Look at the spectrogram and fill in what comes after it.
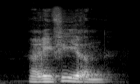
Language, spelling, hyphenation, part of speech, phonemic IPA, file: Dutch, rivieren, ri‧vie‧ren, noun, /riˈvirə(n)/, Nl-rivieren.ogg
- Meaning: plural of rivier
